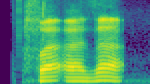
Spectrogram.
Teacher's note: za ada mad tabi'i dhahiri karena ada alif sebelumnya harokat fathah, di za dibaca panjang dua harokat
